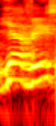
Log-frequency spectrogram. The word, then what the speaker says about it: Yahvé: Et son nom, là, tenez-vous bien, là, c'est YHWH. Essayez de me prononcer ça, là. C'est pour ça qu'on dit Yahvé. Il n'y a pas de voyelles, c'est juste des consonnes.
